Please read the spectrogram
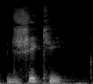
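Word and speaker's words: Jicky: Ähm, Aussprache übrigens Jiki.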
